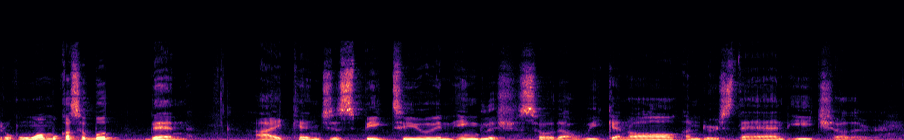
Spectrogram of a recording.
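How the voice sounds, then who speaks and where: With a Filipino accent, a man speaks at a very deep, low pitch, using vocal fry and very wide pitch swings. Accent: Filipino accent, noticeable. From Philippines. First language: Cebuano (Bisaya). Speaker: knife reviewer YouTuber. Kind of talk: product review. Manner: slow, deliberate; hesitant with fillers.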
